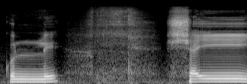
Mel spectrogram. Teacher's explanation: یا لین ہے، تھوڑا نرمی کے ساتھ کھینچ کر ادا کریں گے۔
